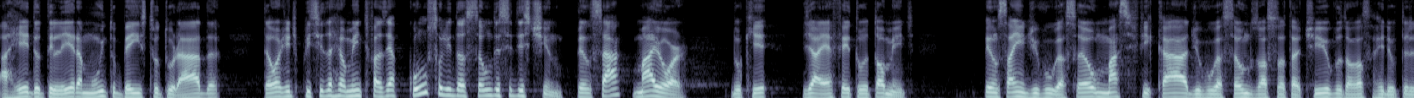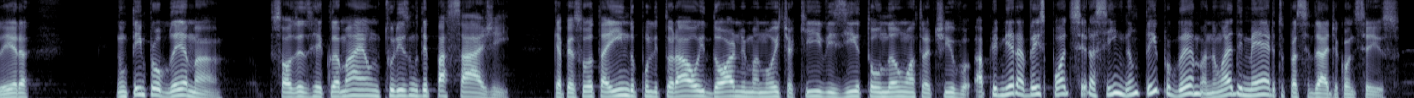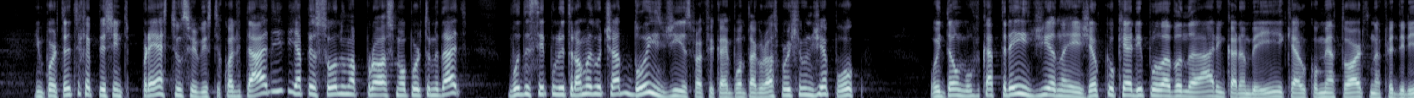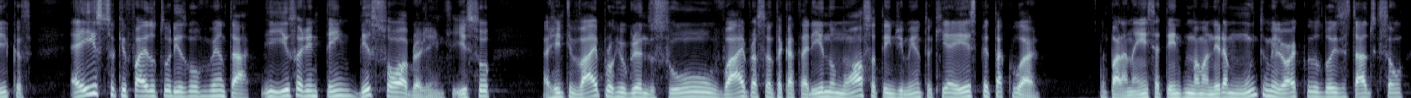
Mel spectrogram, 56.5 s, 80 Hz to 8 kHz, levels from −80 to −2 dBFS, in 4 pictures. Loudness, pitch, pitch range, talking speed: -20 LUFS, 140 Hz, 120-165 Hz, 205 wpm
